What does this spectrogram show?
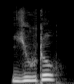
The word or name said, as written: judo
